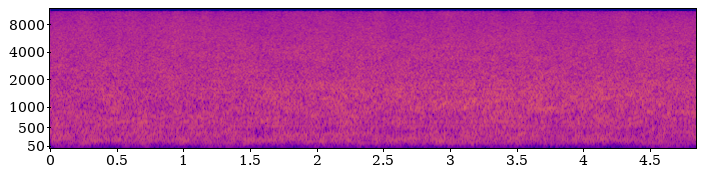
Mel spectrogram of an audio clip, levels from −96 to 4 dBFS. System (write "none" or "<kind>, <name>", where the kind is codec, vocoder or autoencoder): codec, SNAC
